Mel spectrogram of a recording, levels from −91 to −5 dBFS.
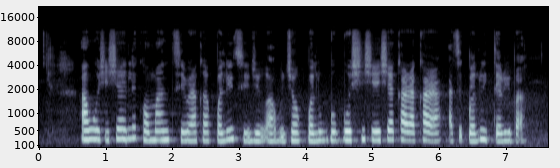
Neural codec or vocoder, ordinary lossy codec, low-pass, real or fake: vocoder, 44.1 kHz, 128 mel bands every 256 samples, BigVGAN v2; none; 10.8 kHz; fake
